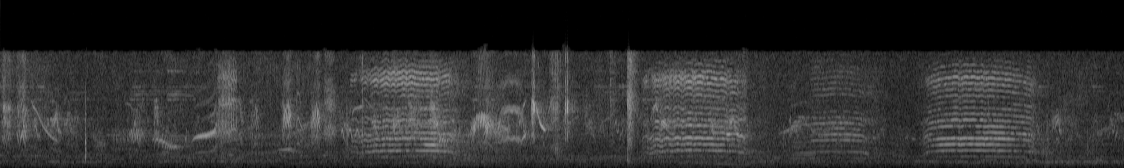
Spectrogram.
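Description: A flock of Brahminy starlings chatters with thin whistles and chirps, broken by three drawn-out, nasal, bleating squawks about two seconds apart.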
